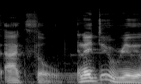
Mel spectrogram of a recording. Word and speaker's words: Axel: also one of the characters that name I mispronounced and it's Axel and I do really like Axel's character just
